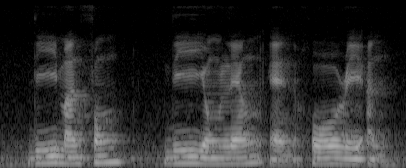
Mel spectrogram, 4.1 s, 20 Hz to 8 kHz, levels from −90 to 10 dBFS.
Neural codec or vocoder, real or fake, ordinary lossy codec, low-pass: none; real; none; 7.2 kHz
